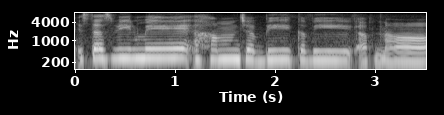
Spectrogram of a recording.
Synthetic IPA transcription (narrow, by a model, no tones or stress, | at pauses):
ɪst̪ɐs̬wiːɾmẽhɐmd͡ʒɐbːikɐbʱiɐ̰pna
